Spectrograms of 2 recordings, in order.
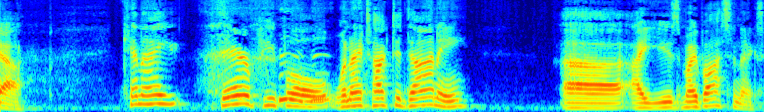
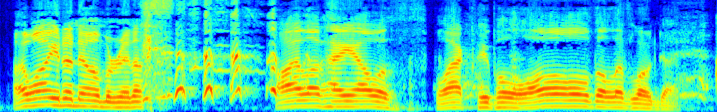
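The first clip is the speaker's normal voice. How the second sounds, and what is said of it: Def Jam white guy voice. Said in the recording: “My Def Jam white guy voice.”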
